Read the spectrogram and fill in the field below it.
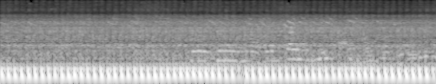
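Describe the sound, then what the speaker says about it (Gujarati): A motorcycle engine idles after warming up, close and loud, with an even rapid thumping beat that stays steady throughout. "મેં બાઇક લઈ નાખી, જુઓ. અને બાઇકે ગરમ થઈ ગઈ."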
